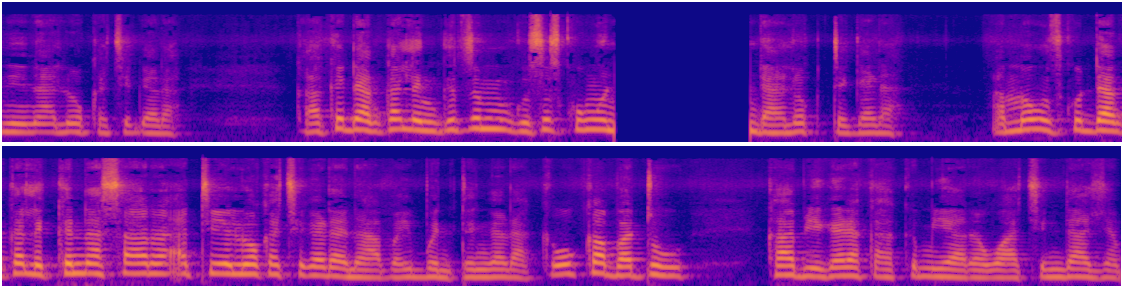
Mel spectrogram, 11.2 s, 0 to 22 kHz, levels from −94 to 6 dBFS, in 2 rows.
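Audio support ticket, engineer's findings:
Rebuffering stall at 3.07–3.75 s. Speech cuts to silence after "gususku ngum". Resumes at "nda lakwtu" exactly where it stopped. No audio lost; about 0.68 s added. Component: playback buffer. It ran dry and waited for more downloaded data.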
